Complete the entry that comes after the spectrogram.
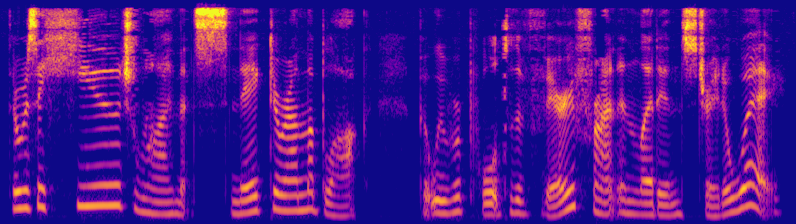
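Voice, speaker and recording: A woman with an American accent narrates in a fairly low voice, on a slightly muffled, lo-fi recording. She reads personal journal entries like an audiobook, informal and candid. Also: expressive, moderate pace, mellow. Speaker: author reading own memoir.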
